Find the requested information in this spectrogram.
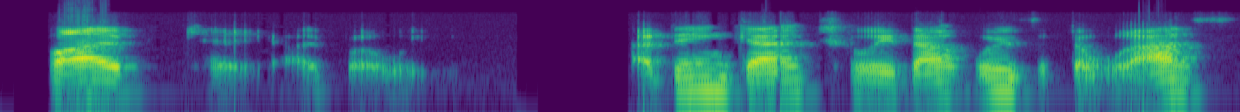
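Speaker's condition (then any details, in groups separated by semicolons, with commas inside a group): Cerebral palsy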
